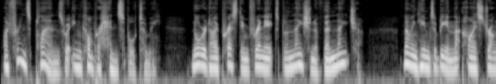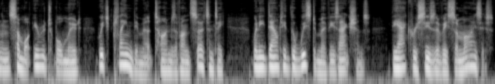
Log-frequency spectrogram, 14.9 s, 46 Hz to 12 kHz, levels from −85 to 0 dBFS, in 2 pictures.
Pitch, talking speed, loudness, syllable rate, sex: 130 Hz, 200 wpm, -19 LUFS, 6.4 syllables/s, male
